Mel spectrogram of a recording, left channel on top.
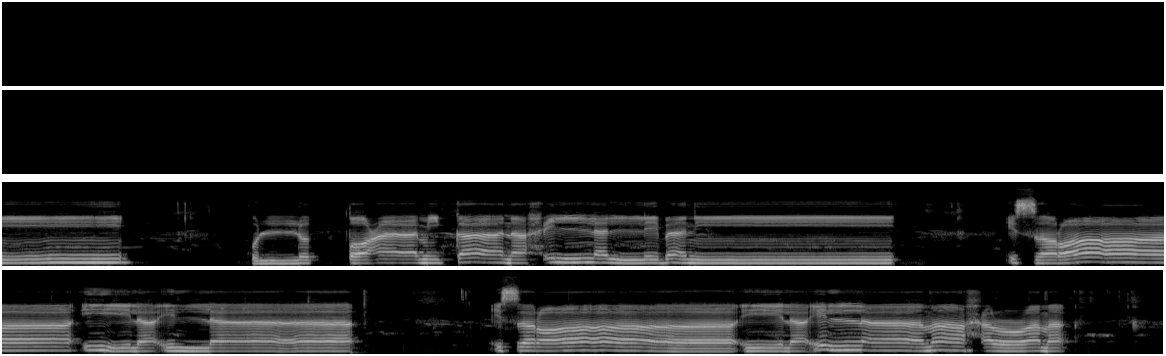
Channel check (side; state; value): left; silent; 59 dB below the other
